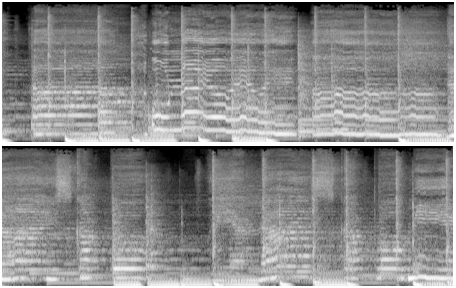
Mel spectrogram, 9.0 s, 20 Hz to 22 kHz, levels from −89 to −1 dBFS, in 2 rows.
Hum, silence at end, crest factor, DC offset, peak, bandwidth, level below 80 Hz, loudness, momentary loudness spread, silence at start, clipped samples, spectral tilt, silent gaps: none; 0 s; 10 dB; under 0.1%; 0 dBFS; 19.5 kHz; -14 dBFS; -10 LUFS; 5 LU; 0 s; under 0.1%; -5 dB/octave; none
